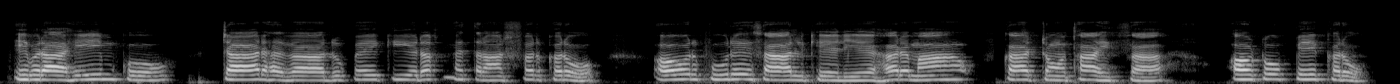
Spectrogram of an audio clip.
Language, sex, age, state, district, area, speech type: Urdu, male, 18-30, Bihar, Purnia, rural, read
